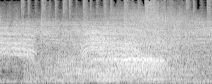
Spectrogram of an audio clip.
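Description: Car engine sound effect swelling up and fading away as a car passes, over background music.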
